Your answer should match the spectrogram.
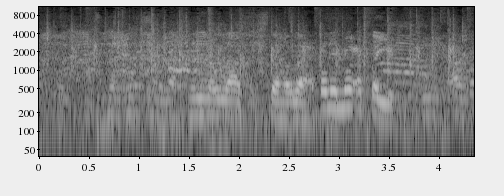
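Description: Unscripted voices talking with busy background noise: speech that the recogniser did not transcribe, louder in the second half.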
